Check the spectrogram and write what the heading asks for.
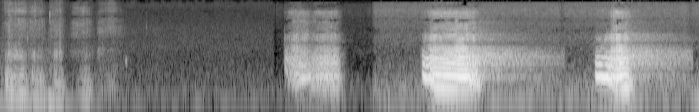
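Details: Sleeping dog snoring: loud groaning snores with a whining, voiced quality, three long breaths plus short snuffles.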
